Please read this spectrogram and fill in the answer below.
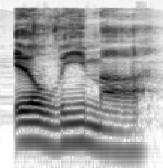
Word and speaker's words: Ilima: Captain Ilma here. Couldn't help but observe your battles. You looked so delightful in battle that I had no choice but to summon you here. Okay. It's pronounced Ilima.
